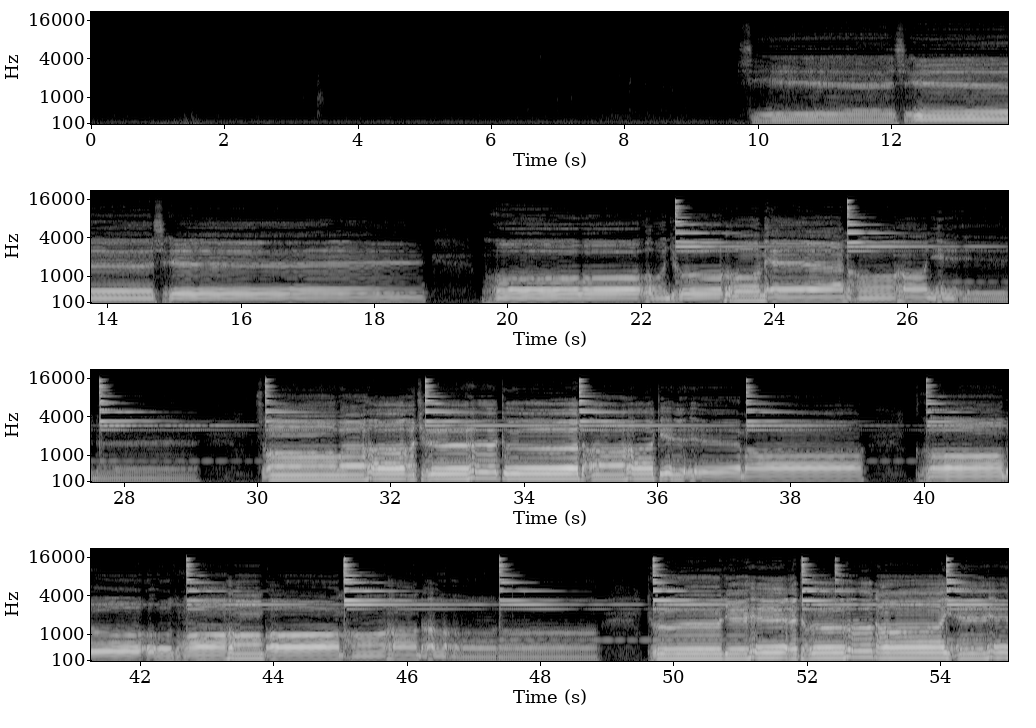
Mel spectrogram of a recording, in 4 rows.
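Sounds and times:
man chanting in long notes: 0:09.8 - 0:18.8, 0:19.6 - 0:29.1, 0:30.0 - 0:39.2, 0:39.9 - 0:48.9
small hand bell ringing: 0:22.5 - 0:55.0.

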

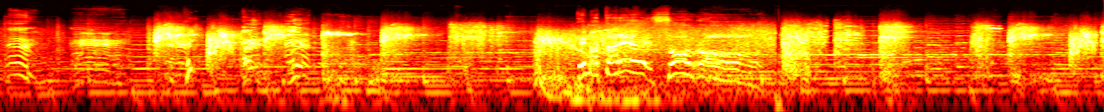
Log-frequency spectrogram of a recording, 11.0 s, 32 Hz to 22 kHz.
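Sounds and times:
background music: 0:00.0 - 0:11.0
swords clashing: 0:01.5 - 0:06.2, 0:07.4 - 0:11.0.

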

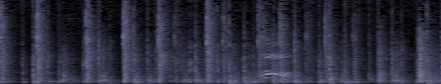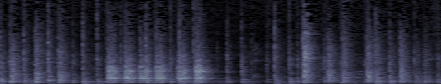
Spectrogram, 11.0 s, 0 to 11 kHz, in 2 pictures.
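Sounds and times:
hand drums: 0:00.0 - 0:11.0.

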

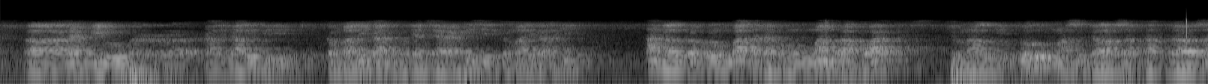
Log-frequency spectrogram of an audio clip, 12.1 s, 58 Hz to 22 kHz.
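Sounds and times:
man speaking over loudspeakers: 0:00.0 - 0:12.0.

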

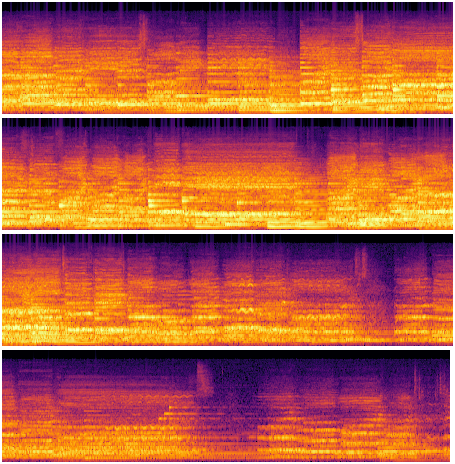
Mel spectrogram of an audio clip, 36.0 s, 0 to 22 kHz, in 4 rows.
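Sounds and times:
choir singing in harmony: 0:00.0 - 0:36.0
grand piano: 0:00.0 - 0:36.0.

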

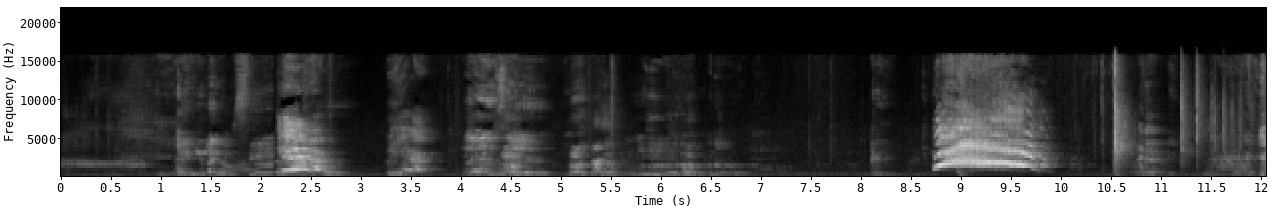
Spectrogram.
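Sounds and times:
loud high-pitched scream: 0:08.7 - 0:10.0.

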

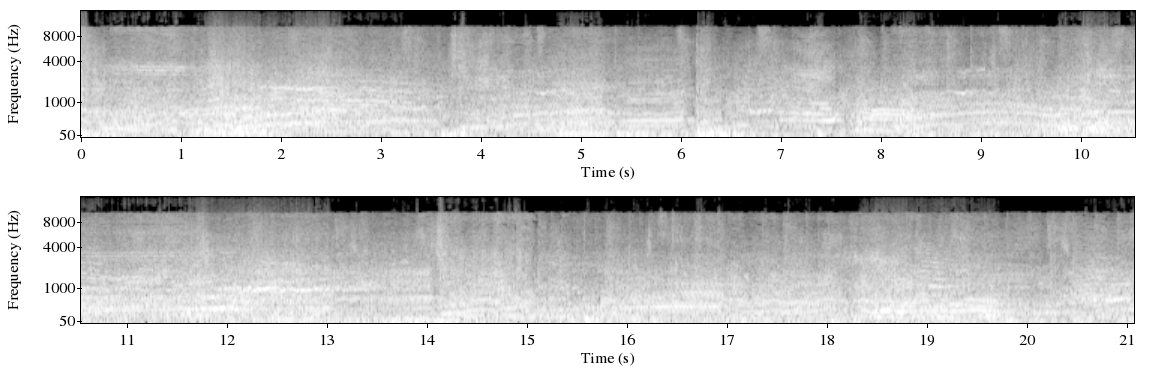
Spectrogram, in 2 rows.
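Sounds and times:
sports car engines revving: 0:00.0 - 0:21.0
tyre squeal: 0:08.4 - 0:13.9.

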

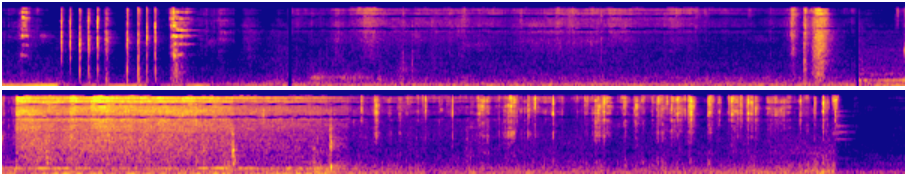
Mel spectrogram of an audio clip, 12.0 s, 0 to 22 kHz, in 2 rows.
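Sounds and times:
loud hiss: 0:06.0 - 0:08.5.

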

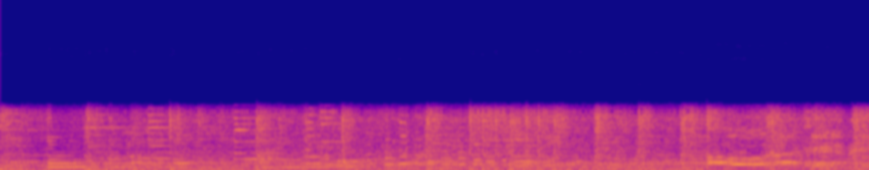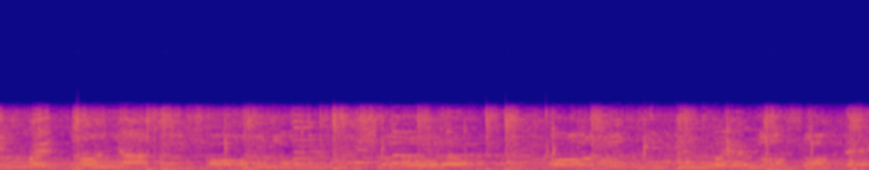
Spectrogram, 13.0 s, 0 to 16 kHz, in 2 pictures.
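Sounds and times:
acoustic guitars strumming: 0:00.0 - 0:13.0
men singing together: 0:05.2 - 0:13.0.

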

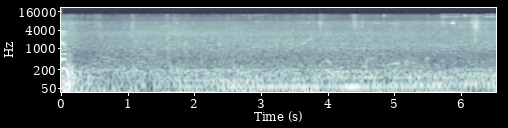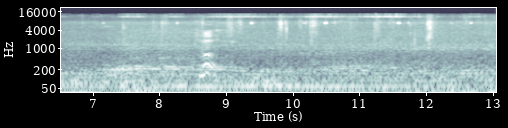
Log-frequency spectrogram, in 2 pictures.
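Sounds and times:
low city rumble: 0:00.0 - 0:13.0.

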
